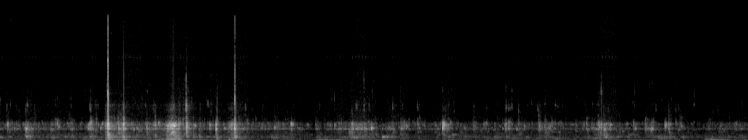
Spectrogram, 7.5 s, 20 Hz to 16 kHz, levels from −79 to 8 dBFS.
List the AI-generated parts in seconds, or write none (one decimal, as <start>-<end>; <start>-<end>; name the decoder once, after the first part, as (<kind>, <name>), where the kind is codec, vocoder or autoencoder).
none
